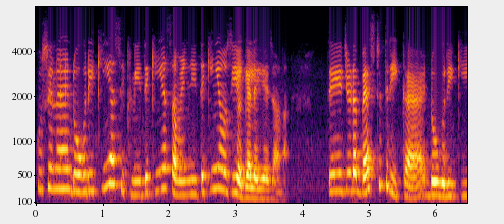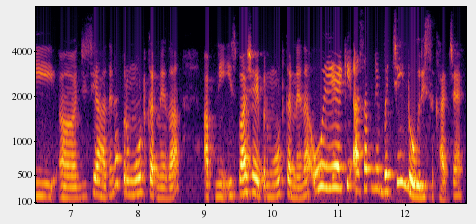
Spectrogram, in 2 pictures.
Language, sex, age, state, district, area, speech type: Dogri, female, 45-60, Jammu and Kashmir, Reasi, urban, spontaneous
